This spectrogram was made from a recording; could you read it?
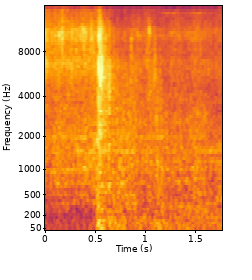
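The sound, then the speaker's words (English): A sharp crack of thunder from a lightning storm bursts out over steady, heavy rain, its deep rumble rolling on beneath the hiss of the downpour. No one speaks. “Thunder and lightning was crashing all around us.”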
